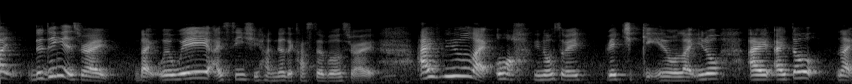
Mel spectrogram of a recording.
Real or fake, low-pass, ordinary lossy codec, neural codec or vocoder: real; 7.2 kHz; none; none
